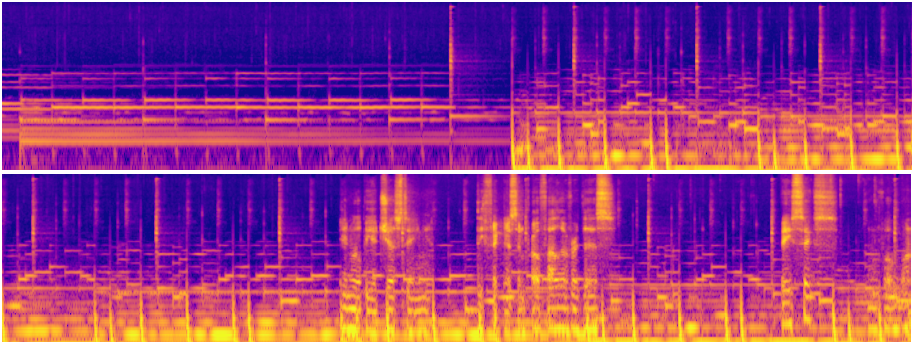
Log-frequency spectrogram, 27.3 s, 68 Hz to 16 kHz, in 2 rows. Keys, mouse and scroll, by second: 2.4 click, 3.0 middle click, 3.7 2, 5.1 KP_1, 5.4 KP_3, 8.8 g, 13.1 e, 23.5 middle click, 24.4-25.5 middle drag, 26.1 middle click, 26.4 middle click.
